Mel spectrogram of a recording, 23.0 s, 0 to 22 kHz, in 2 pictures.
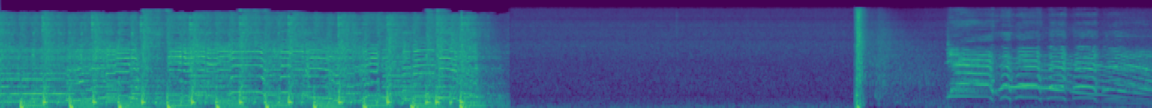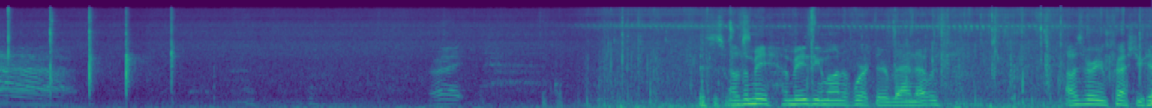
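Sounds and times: air rifle shot: 0:08.5 - 0:09.4
man whooping cheer: 0:09.4 - 0:12.3.

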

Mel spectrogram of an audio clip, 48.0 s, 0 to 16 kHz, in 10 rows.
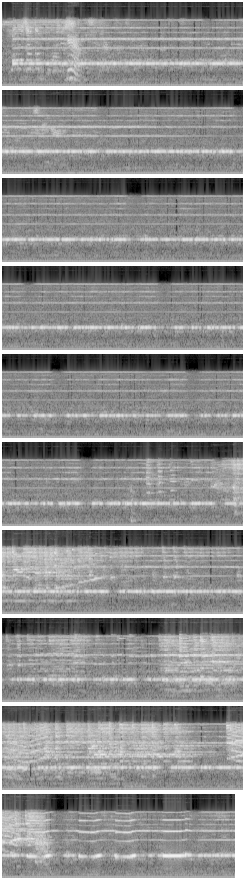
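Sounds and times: high-pitched beep tone: 0:00.0 - 0:18.1, 0:23.4 - 0:48.0.

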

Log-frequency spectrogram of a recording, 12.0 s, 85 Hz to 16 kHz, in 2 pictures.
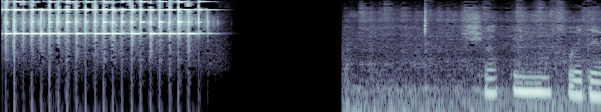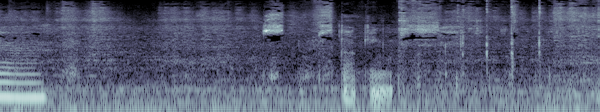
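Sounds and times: sleigh bells jingling: 0:00.0 - 0:02.2.

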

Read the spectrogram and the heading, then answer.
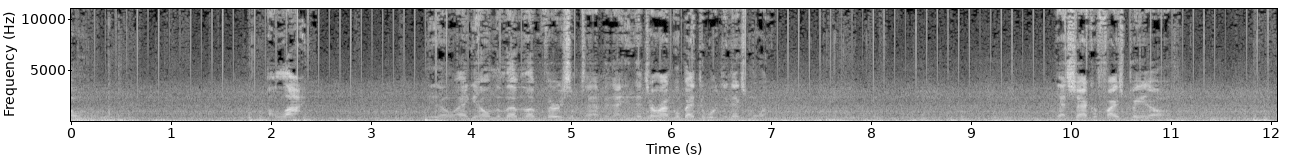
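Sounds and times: car road noise rumble: 0:00.0 - 0:12.0.

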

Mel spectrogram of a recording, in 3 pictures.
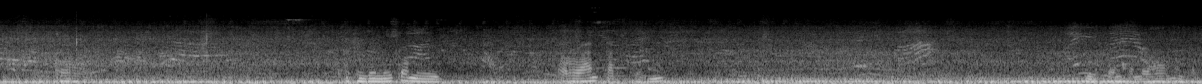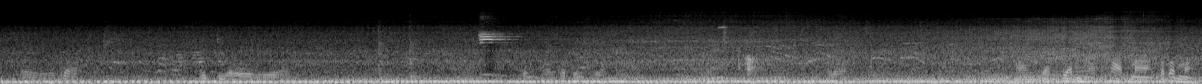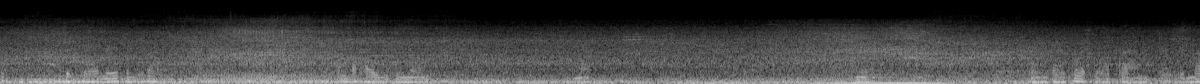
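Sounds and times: motorbikes passing: 0:00.0 - 0:36.0
voices talking: 0:00.0 - 0:36.0.

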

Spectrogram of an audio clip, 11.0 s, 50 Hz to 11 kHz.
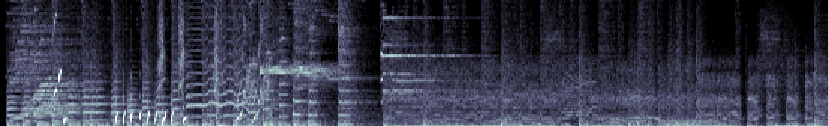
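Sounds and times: upbeat cartoon jingle: 0:00.5 - 0:06.0
rising plop sound effects: 0:00.7 - 0:03.5.

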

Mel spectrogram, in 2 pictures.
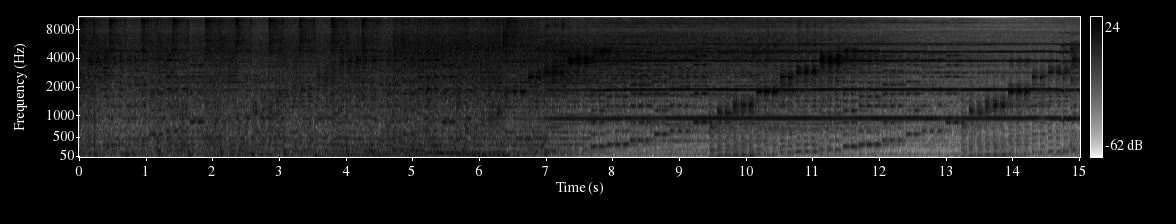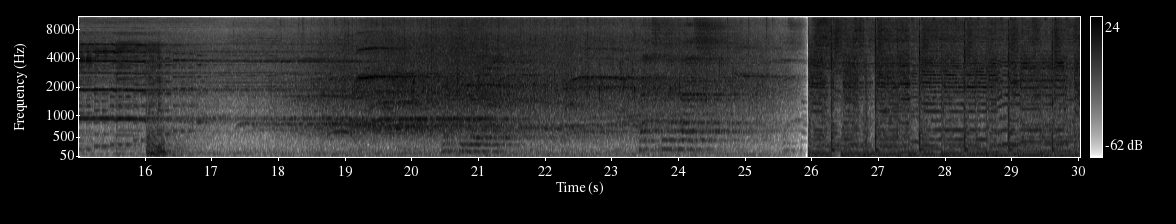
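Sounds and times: electronic rock band playing live: 0:00.0 - 0:17.2, 0:26.0 - 0:30.0
crowd cheering and whistling: 0:00.0 - 0:26.0.

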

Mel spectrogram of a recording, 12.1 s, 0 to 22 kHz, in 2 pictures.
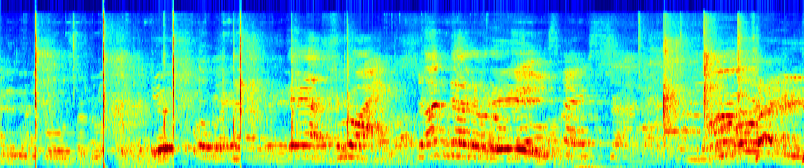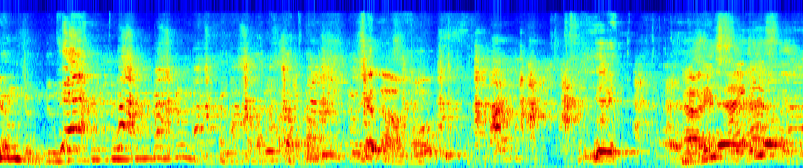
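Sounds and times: people talking and calling out: 0:00.0 - 0:12.0.

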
